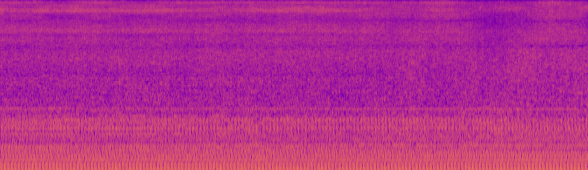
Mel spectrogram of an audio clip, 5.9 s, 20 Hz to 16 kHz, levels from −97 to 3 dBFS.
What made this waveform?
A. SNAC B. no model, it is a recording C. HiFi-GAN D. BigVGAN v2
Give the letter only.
B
